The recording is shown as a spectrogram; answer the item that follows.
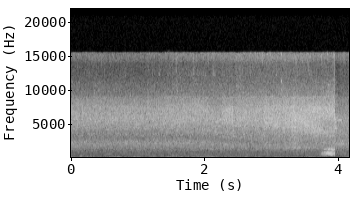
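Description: Steady low background hum under an even hiss, with no distinct event; the hiss swells slightly toward the end.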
